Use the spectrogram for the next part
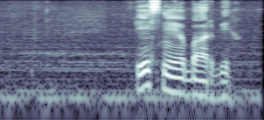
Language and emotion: Russian, neutral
